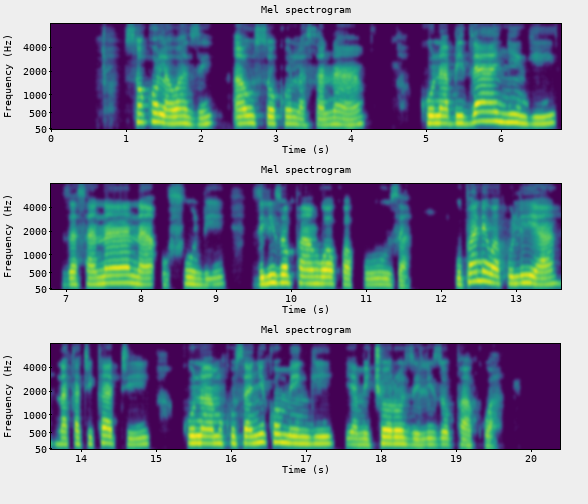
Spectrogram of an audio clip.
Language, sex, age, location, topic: Swahili, female, 36-49, Nairobi, finance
